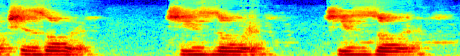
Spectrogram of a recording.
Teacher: O som do O prevalece sobre o U, não prevalece? Tesoura. Meu ditongo, O.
